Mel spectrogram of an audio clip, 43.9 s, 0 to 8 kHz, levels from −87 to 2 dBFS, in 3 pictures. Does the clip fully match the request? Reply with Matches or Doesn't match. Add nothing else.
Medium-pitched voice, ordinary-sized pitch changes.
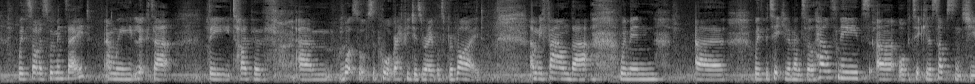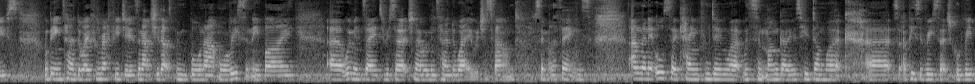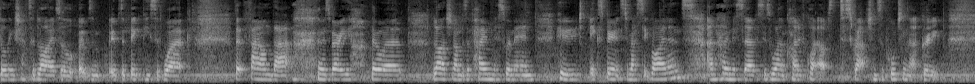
Doesn't match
